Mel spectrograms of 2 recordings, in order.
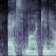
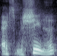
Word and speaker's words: Ex Machina: And it was written by Alex Garland, who would go on to make movies like Ex Machina or Ex Machina, depending on how you choose to pronounce it, and Annihilation.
